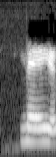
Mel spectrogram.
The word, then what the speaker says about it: Mae: And May is spelled M-A-E.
